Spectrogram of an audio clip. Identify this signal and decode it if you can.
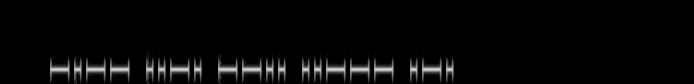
Morse code, heard as a keyed tone, about 20 wpm, 700 Hz. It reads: YFZ2R
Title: Code Groups - 5 Letter:Numbers - 20wpm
